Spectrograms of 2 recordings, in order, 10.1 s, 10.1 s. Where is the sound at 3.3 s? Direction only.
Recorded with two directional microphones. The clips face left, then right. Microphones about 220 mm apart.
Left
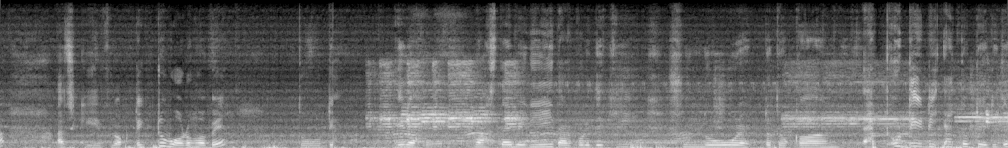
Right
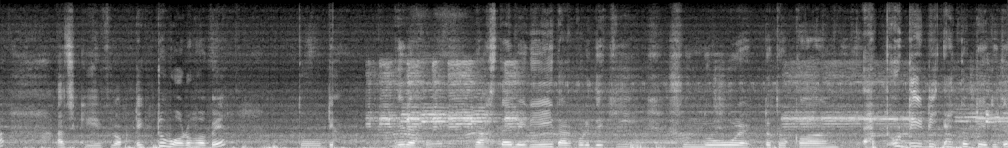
30° right (ahead or behind).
